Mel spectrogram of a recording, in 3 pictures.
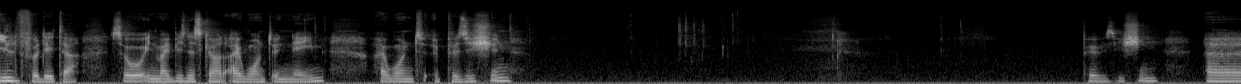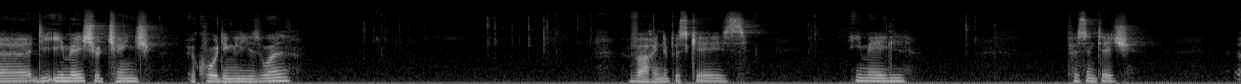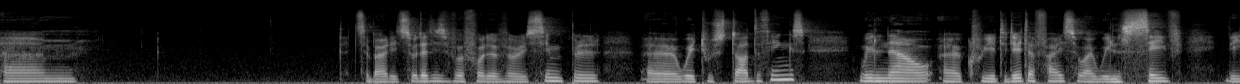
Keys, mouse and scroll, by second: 0.5 click, 1.5 Home, 1.9 shift+End, 3.2-7.9 typing, 9.4 shift+5, 12.1 click, 12.8 click, 13.2 click, 15.4-20.6 typing, 22.1 shift+5, 27.5 Escape, 28.7-30.0 drag.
